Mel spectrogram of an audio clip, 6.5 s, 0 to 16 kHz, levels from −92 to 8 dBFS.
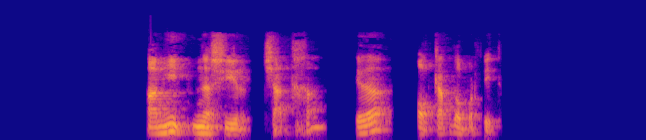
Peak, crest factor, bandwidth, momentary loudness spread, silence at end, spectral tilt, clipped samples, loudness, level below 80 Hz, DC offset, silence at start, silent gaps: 0 dBFS; 22 dB; 7.6 kHz; 16 LU; 1.5 s; -5 dB/octave; under 0.1%; -19 LUFS; -60 dBFS; under 0.1%; 1.5 s; 2.53-2.64 s, 3.28-3.56 s, 3.95-4.17 s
